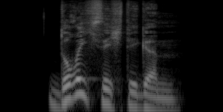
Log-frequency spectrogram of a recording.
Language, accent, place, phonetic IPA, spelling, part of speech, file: German, Germany, Berlin, [ˈdʊʁçˌzɪçtɪɡəm], durchsichtigem, adjective, De-durchsichtigem.ogg
- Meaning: strong dative masculine/neuter singular of durchsichtig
